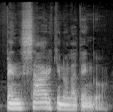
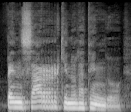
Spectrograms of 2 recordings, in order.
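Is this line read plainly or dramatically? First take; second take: plainly; dramatically. First: It is read in a plain, neutral way. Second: It is read in a heavily dramatic, emotional way.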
